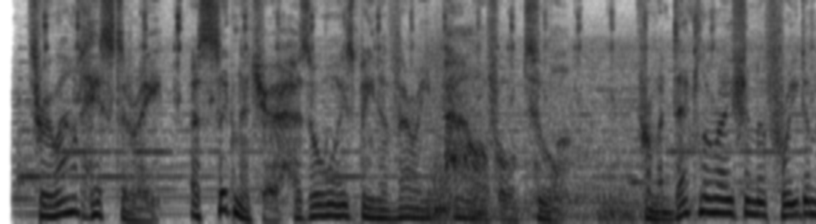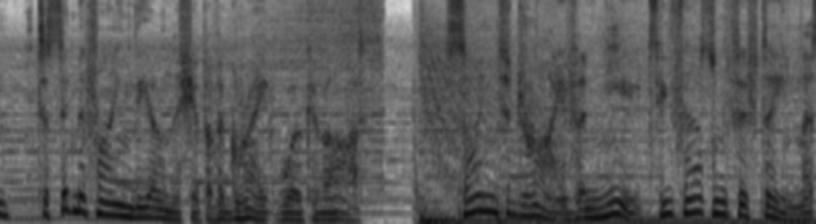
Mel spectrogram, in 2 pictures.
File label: Auto Dealer Male British, commercial voiceover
